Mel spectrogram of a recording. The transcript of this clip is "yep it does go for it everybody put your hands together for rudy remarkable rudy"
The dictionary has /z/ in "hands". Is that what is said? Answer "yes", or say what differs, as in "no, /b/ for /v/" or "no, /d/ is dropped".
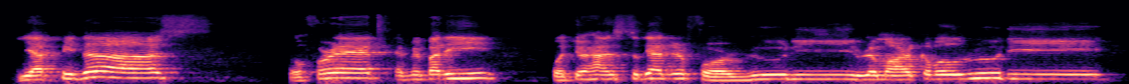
no, /s/ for /z/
